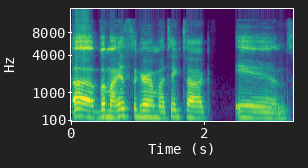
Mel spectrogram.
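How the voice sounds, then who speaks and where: Here a woman speaks with an Oklahoma accent. Her pitch is very deep and low. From Oklahoma City. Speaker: YouTuber. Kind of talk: casual chat. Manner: animated.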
